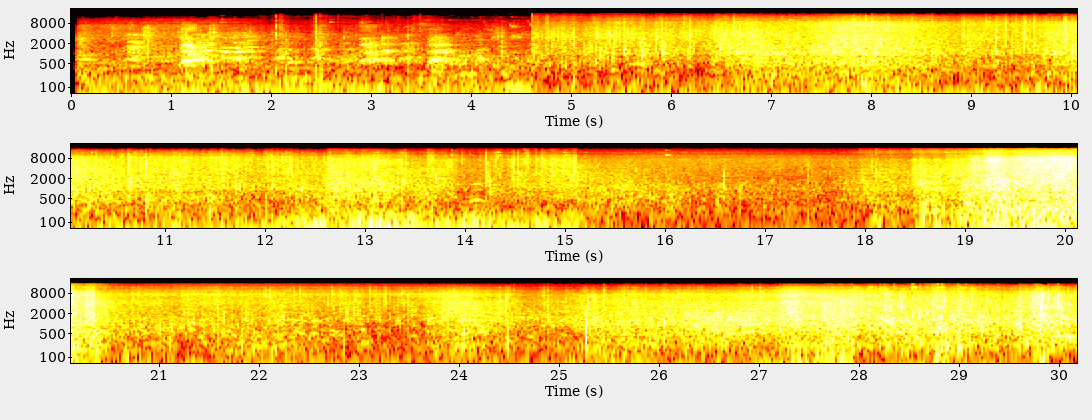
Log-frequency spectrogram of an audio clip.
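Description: Sea surf washing on a beach, with wind buffeting the microphone. The noise runs steadily and swells to a loud surge about two-thirds of the way through.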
